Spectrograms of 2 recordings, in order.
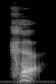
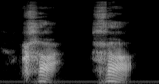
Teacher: ha ha and it comes out sounding like a K but it's actually a G mixed with an H and it's guttural it comes from the throat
